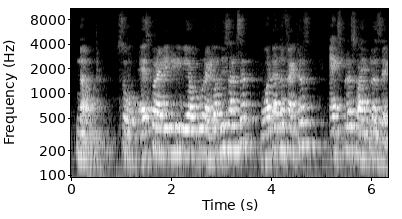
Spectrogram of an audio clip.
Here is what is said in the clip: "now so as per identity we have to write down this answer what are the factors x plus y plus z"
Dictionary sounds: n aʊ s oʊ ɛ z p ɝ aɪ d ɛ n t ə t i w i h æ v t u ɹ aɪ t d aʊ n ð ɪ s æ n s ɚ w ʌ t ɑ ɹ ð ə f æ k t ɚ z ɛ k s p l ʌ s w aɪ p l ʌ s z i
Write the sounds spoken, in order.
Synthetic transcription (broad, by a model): n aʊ s oʊ ɛ z f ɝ aɪ d ɛ n t ə t i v i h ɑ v t u ɹ aɪ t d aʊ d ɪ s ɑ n s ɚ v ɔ t ɑ ɹ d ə f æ k t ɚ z ɛ k s p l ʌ s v aɪ p l ʌ s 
